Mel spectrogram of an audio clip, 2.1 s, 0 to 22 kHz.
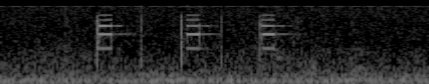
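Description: Three short, high electronic beeps about 0.4 s apart, typical of a digital timer's buttons being pressed to set the three-minute speech time.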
